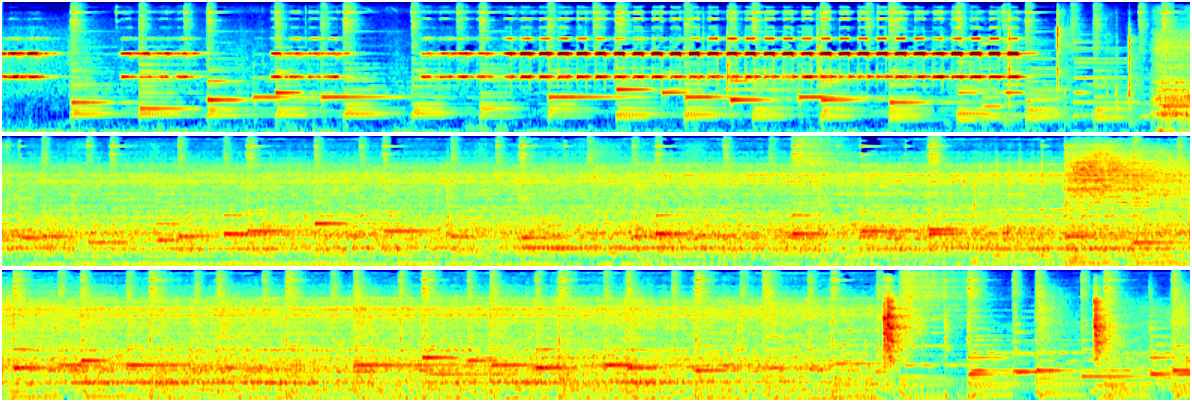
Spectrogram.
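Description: Background music. Over the first seven seconds a high electronic beeping, like an alarm clock, sounds in separate beeps and then in fast pulses. About eight seconds in, the music changes to a fuller, steadier piece.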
